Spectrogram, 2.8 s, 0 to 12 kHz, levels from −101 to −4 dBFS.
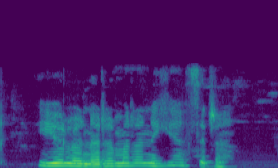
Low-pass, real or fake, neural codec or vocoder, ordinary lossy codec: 7.2 kHz; real; none; none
